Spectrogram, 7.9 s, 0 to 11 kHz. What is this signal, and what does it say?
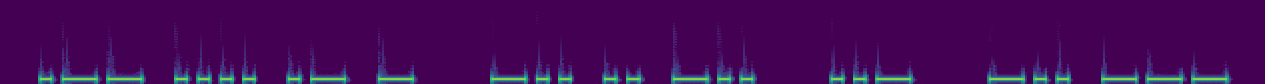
Morse code, heard as a keyed tone, about 17 wpm, 700 Hz. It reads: WHAT DID U DO
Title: Sentences from Top 100 Words and Abbreviations 17wpm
